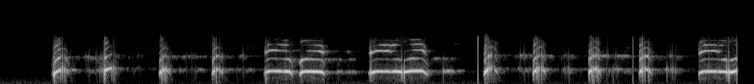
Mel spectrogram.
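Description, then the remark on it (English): A person imitates a dog, barking out a song melody in a rhythmic series of short yelps and longer held, pitched barks. Loud, with no other sounds around it. “I think that was a person pretending to be a dog barking the song …”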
